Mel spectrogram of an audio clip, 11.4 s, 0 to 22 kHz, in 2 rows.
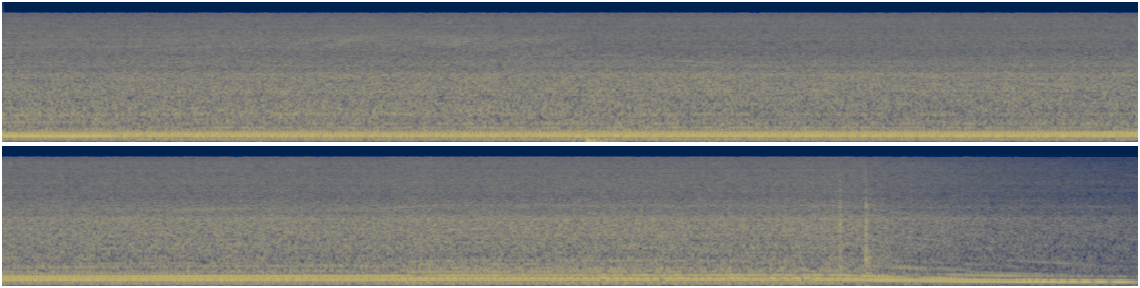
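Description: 1987 Electrolux Elite vacuum cleaner motor running on its low 400-watt setting: a steady whine over a rush of air, its pitch stepping up slightly twice. Near the end there is a click and the motor winds down. It doesn't sound right, and the owner suspects the motor is caked in muck.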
